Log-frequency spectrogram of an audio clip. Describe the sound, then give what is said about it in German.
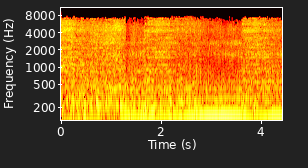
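Low-flying airplanes roar overhead while spraying gas over troops. A steady, loud engine drone fills the whole clip, and a low humming tone joins it about a second in. “Die Flugzeuge versprühen ihr Gas und wie gefällt stürzen ganze Kompanien zu Boden. Jeder, über dessen Kopf die Flugzeuge hinwegdonnern.”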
